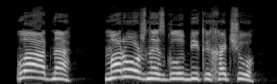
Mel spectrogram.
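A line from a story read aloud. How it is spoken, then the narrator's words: Shouting after someone leaving. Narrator (Russian): крикнула она вслед сбежавшему за дверь Эрику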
